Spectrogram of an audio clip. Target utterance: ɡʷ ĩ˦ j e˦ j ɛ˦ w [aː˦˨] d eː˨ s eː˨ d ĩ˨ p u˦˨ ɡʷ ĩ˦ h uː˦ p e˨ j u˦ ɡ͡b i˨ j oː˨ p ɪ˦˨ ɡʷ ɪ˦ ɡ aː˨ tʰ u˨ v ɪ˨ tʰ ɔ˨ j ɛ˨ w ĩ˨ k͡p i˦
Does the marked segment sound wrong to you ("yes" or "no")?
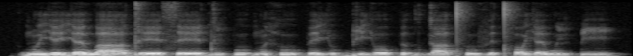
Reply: no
